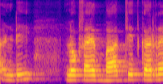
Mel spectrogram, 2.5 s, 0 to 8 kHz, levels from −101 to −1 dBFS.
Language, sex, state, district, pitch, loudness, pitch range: Hindi, male, Jharkhand, Deoghar, 175 Hz, -15 LUFS, 170-180 Hz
